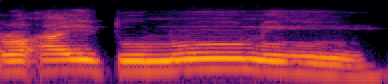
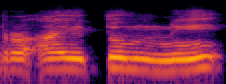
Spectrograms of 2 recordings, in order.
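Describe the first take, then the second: First: A linking u vowel joins the two parts. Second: The two parts are joined without a linking vowel. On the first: The speaker calls it right. "Makanya kemudian ditambah wawu juga" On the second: The speaker calls it wrong. "itu susah mengucapkannya, nggak enak gitu"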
